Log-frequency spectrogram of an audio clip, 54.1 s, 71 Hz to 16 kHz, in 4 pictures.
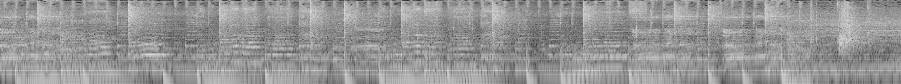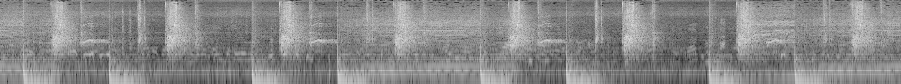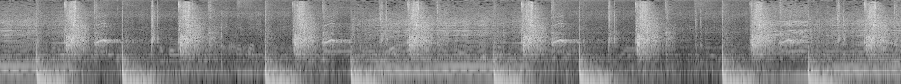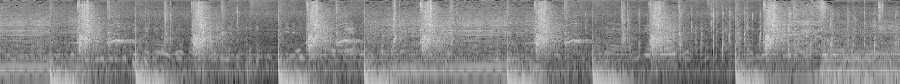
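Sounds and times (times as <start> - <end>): bass line: 0.0 - 30.1, 30.8 - 36.8, 37.7 - 43.8, 44.6 - 50.7, 51.6 - 54.0
deep kick drums: 10.6 - 12.6, 13.9 - 14.3, 15.2 - 15.8, 17.3 - 17.8, 18.6 - 19.2, 20.7 - 21.2, 22.0 - 22.6, 24.2 - 24.6, 25.4 - 26.1, 27.6 - 28.0, 28.9 - 29.4, 31.0 - 31.5, 32.3 - 32.9, 34.4 - 34.9, 35.7 - 36.4, 37.9 - 38.4, 39.2 - 39.8, 41.3 - 41.8, 42.6 - 43.3, 44.7 - 45.2, 46.0 - 46.6, 48.2 - 48.7, 49.4 - 50.1, 51.6 - 52.1
sharp snare hits: 11.8 - 13.1, 14.3 - 16.6, 17.5 - 20.0, 21.1 - 21.8, 22.4 - 23.5, 25.8 - 26.8, 28.0 - 28.6, 29.3 - 30.4, 31.4 - 32.0, 32.7 - 33.7, 34.8 - 37.2, 37.9 - 38.7, 39.6 - 40.5, 42.8 - 44.2, 45.1 - 47.4, 48.6 - 50.8, 51.6 - 52.5.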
